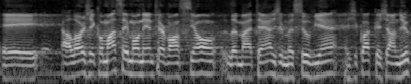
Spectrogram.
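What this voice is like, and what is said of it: French spoken with American accent. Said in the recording (French): “j'ai mon accent américain”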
